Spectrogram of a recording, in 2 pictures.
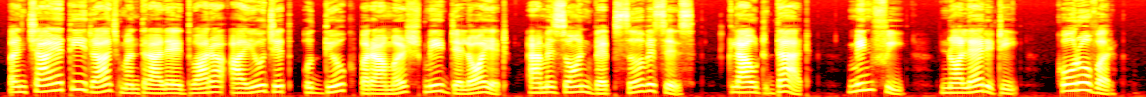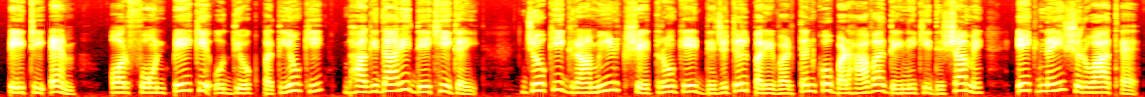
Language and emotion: Hindi, neutral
